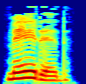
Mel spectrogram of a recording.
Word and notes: mated: British English

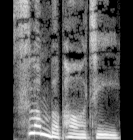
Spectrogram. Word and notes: slumber party: British English

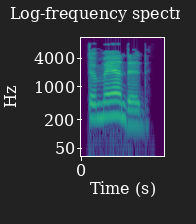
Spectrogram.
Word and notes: demanded: British English

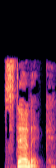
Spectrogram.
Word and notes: stannic: British English

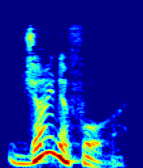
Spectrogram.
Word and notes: gynophore: British English

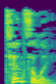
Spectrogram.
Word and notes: tinselly: British English

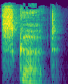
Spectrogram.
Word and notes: skirt: British English

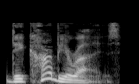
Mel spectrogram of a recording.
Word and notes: decarburize: British English

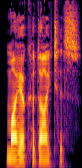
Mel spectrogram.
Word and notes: myocarditis: British English

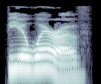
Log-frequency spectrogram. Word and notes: be aware of: British English

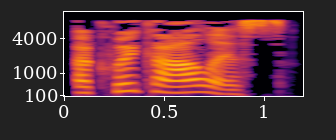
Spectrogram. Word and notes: aquicolous: British English

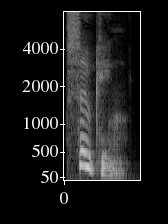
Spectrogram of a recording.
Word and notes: soaking: British English

